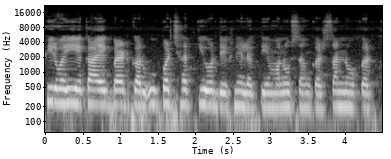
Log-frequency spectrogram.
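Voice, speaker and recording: A woman Hindi teacher reading a play aloud, giving the stage directions in a steady voice. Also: mid-range voice, normal speed, slight background noise.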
